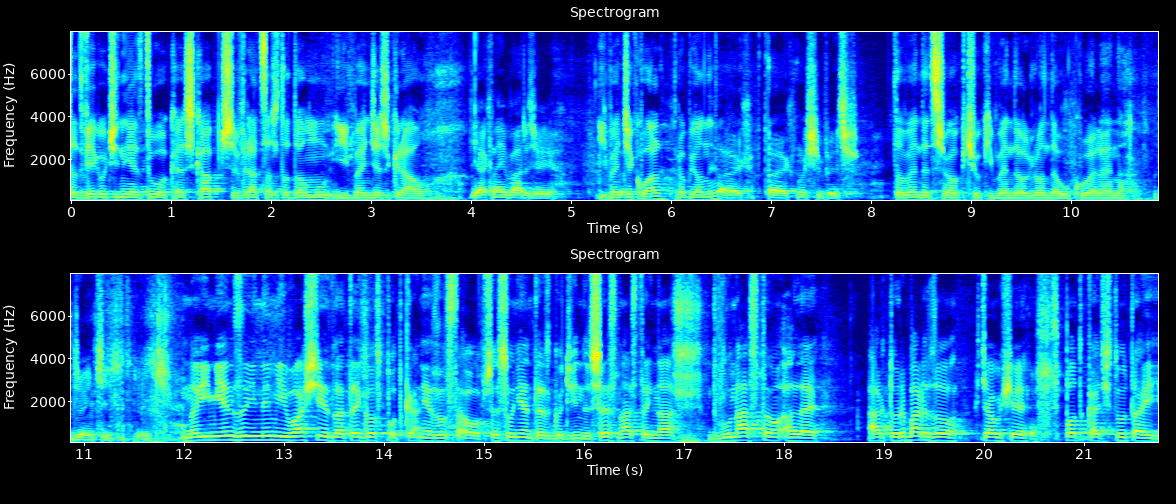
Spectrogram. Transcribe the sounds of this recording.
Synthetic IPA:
zad̪vʲjɛɡɔd͡ʑinɘjɛst̪d̪uɔkɛʂkapt͡ʂɘvɾat̪saʐd̪ɔd̪ɔmuʔibɛɲd͡ʑɛʐɡɾawjaknajbaɾd͡ʑej | ibɛɲd͡ʑɛkwalɾɔbʲjɔnɘt̪akt̪akmuɕibɘt͡ɕ | t̪ɔbɛnd̪ɛtʂɘmawkt͡ɕukʲibɛnd̪ɛɔɡlɔnd̪awkuɛlɛnad͡ʑɛŋkʲid͡ʑɛ̰ŋkʲi̥nɔimʲjɛnd̪zɘinːɘmʲivwaɕɲɛd̪lat̪ɛɡɔspɔt̪ka̰ɲɛzɔst̪a̰wɔpʂɛsuɲɛnt̪ɛzɡɔd͡ʑinɘʂɛsnast̪ɛjnad̪vunast̪ɔ̃w̃ʔalɛ | aɾt̪uɾbaɾd̪zɔxt͡ɕawɕɛspɔt̪kat͡ɕt̪ut̪aj

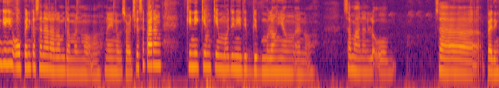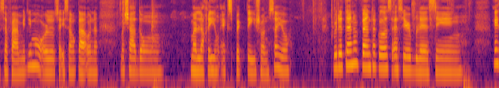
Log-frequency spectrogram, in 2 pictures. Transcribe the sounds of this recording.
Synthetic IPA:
ɐɡiːɡɪŋʔoːpɛnkɐsɐnɐɾaɾɐmd̪amɐnmoʔonɐɪnobsoɹd̪skɐsɛpaːɾɐŋ | kɪnikɪmkɪmːo̞d̪ɪnid̪ɪb̚d̪ɪb̚molɐŋjʊŋʔɐno̞ | sɐmaːnɐŋlo̰ʔo̞b̚ | sɐ | pwɛːd̪ɪŋsɐfaːmɪlimo̞ʔoɹsɐʔɪsaŋt̪aːʔo̞nɐmɐʃaːd̪o̞ŋ | mɐlɐkɛjʊŋʔɛkspɛk̚t̪ɛjʃonsɐjo̞ | wɪd̪ɐt̪ɛnovpɛnt̪ɐkolsɐsjoɹblɛsɪŋ | ʔɐj

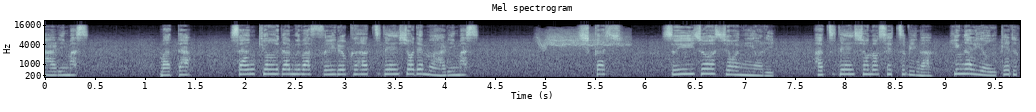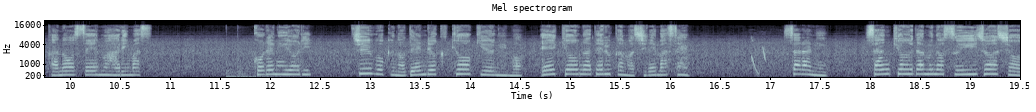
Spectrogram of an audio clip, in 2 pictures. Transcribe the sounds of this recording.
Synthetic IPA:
aɾʲimasɨ̥ | mat̪a | sãŋkʲo̞ɯd̪amʲiβasɨiɾʲokɯ̟hat͡sɨd̪ẽ̞ɰ̃ɕo̞d̪e̞mo̞aɾʲimasɨ̥ | ɕi̥kaɕi̥ | sɨiʑo̞ːɕo̞ːɲ̟ijo̞ɾʲi | hat͡sɨd̪ẽ̞ɰ̃ɕo̞no̞se̞t͡sɨbʲiɡaçiŋaɾʲio̞ɯ̟ke̞ɾɯ̟kano̞ːse̞ːmo̞aɾʲimasɨ̥ | ko̞ɾe̞ɲ̟ijo̞ɾʲi | t͡ɕɨːɡo̞kɯ̟no̞d̪ẽ̞nɾʲo̞kɯ̟̥kʲo̞ːkʲɨːɲ̟imo̞ | e̞ːkʲo̞ːɡad̪e̞ɾɯ̟kamo̞ɕiɾe̞masẽ̞ŋ | saɾaɲ̟i | sãŋkʲo̞ːɯd̪amʲino̞sɨiʑo̞ːɕo̞ː

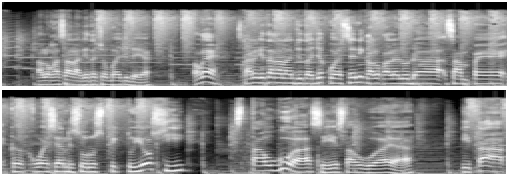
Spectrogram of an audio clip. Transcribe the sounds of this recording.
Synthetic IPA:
kaloŋasalahkit̪at͡ʃobaːd͡ʒadaja | ʔokesə̥kaɾaŋkit̪aːŋanlaɲd͡ʒʊt̪̬ad͡ʒakuwɛsɲanikalokalianudahsampɛkəkuɛsjaŋdisuɾʊspɪk̚t̪ujosi | sə̥t̪auɡuasɪhsə̥t̪auɡuaja | kit̪a

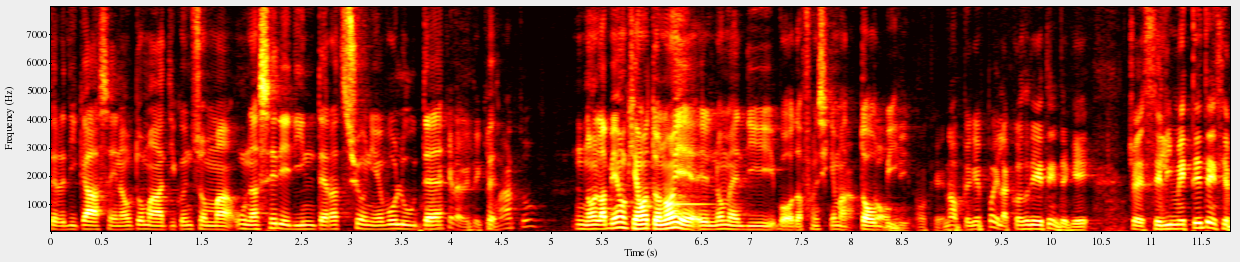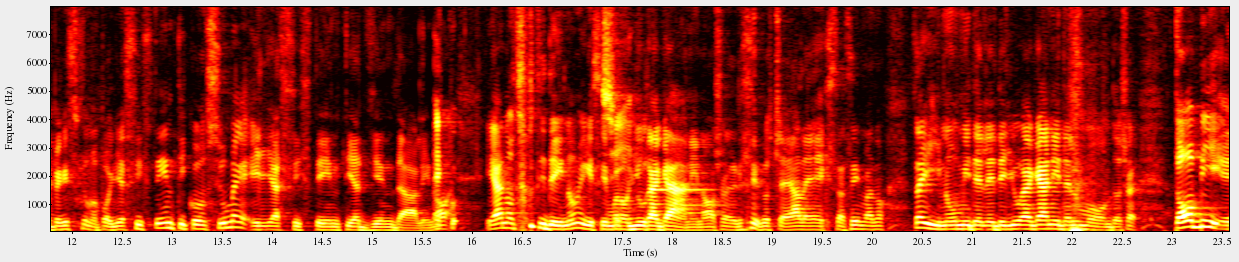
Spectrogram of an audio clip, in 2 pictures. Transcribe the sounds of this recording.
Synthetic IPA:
t̪eɾed̪ikaːsainawt̪omaːt̪ikoinsomːa̰ʔunasɛːɾjed̪iːnt̪eɾat̪sːjoːnievoluːt̪ekːelaveːt̪ekjmaːt̪o | nolabːjaːmokjamaːt̪onojɛilnoːmeɛd̪ivɔ̰d̪afonsi̥kjaːmat̪ɔbbḭbḭo̰kːɛ̰jnɔperk̟epːɔjlakɔːzad̪iet̪ːɛnt̪eke | t͡ʃoɛselːimet̪ːeːt̪einsɛmepeɾkesisoːmapɔjʎiasːist̪ɛnt̪ikonsuːmeɾeʔeʎiasːist̪ɛnt̪iad̪zjend̪a̰ːlḭnɔ | eanːot̪ut̪ːid̪ejnoːmikesːɛmbɾanoʎiuɾaɡaːninɔt͡ʃoɛd̪ezɛnsot͡ʃoɛalɛksasɛmbɾano | sajinoːmid̪eled̪eʎːuɾaɡaːnid̪elmond̪ot͡ʃoɛ | t̪ɔbi

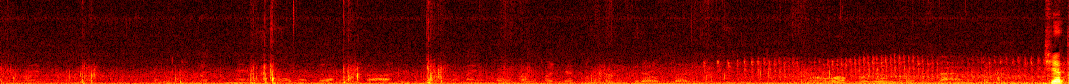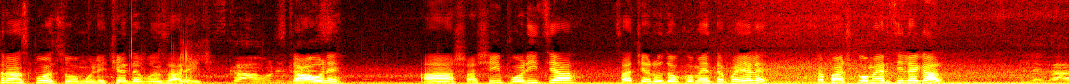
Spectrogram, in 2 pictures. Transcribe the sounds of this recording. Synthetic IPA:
t͡ʃe̞t̪ɾansport̪somulet͡ʃed̪evɨnzaɾeait͡ʃʲskaune̞aʃaʃipo̞lit̪sijasat͡ʃeɾut̪̚d̪okume̞nt̪e̞peje̞le̞kəfat͡ʃʲko̞me̞rt̪sile̞ɡal

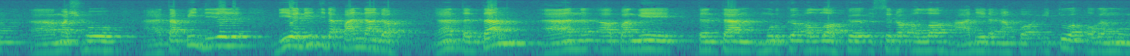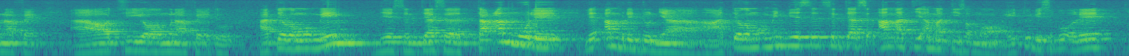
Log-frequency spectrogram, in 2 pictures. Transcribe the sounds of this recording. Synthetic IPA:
əmaʃɦʊat̪apidiədiənĩt̪idaʔpandaŋdɔh | ət̪ənt̪aŋənpaŋɡet̪ənt̪aŋmurkaʔalːɔhkəist̪iɾɔʔalːɔha̰diədaʔnampaʔit̪uoɣaŋmumunafɪʔ̚ | a̰osioɣaŋmunafɪʔit̪u | hat̪ioɣaŋmuʔmɪndiəsənt̪iasət̪aʔamːuleleʔambəɾidunia̰ha̰t̪ioɣaŋmuʔmindiəssənt̪iasaʔamat̪iamat̪isɔʔmɔ̰ḭt̪udisəbʊt̪ʔolɛh

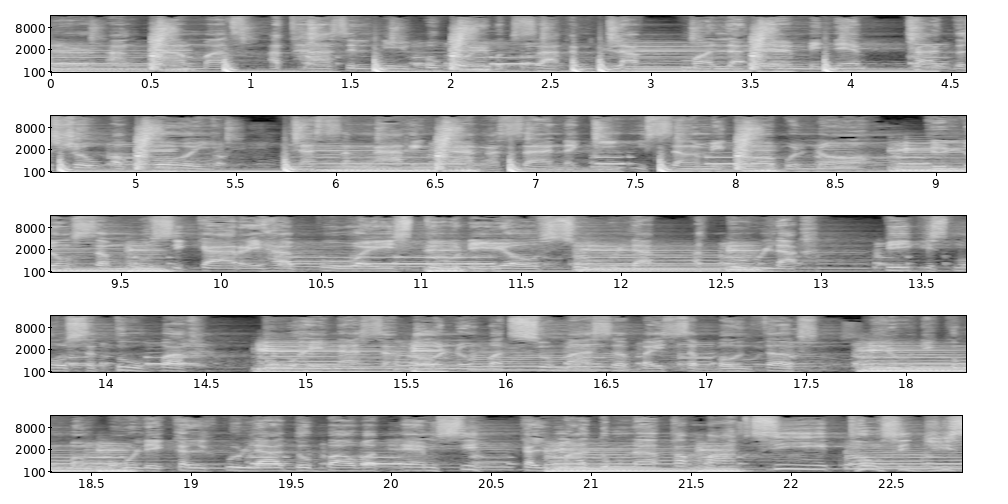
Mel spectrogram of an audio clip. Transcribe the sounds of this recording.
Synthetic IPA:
ɛɐŋʔaːmɐt̪ɐt̪̚haːsɪlnibʊɡojpɐɡ̪saːkɐnklak̚mɐlɐʔɛmɪnɛmkand̪ɐʃowʔɐpojnasɐŋʔaːkɪŋʔaŋɐsanɐɡiʔɪsaŋmɪkɾoponolʊloŋsɐmuːsɪkaɾiɦɐb̚kuwɐjst̪uːd̪ɪowsulɐk̚ʔɐt̪̚ːuːlɐk̚ | b̥iːɡɪsmosɐt̪uːpɐk | buːɦɐjnasɐɡoːnowɐt̪̚sʊmaːsɐbajsɐbɐwnt̪ɐks | ʊd̪ɪkʊŋmɐmʔuːlɪkɐlkʊlaːd̪obaːwɐt̪̚ʔɛmsikɐlmaːd̪oŋnɐkɐpasikʰoŋsɪd͡ʒi

